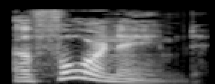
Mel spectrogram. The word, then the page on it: aforenamed: British English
